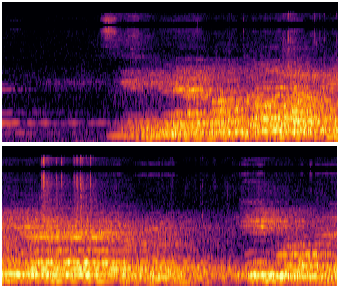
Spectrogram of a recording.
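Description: A group of voices singing a hymn together, coming in about a second in with long held notes, easing off briefly near the end before the next phrase starts.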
